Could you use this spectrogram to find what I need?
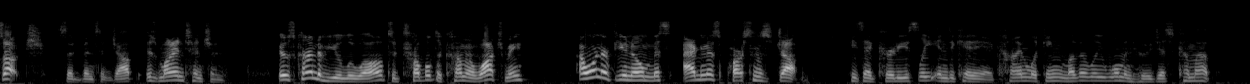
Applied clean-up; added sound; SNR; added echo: none; none; none; none.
